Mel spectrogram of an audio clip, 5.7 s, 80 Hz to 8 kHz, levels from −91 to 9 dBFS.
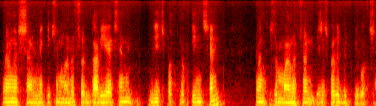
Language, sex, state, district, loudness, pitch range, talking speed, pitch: Bengali, male, Tripura, West Tripura, -21 LUFS, 95-105 Hz, 150 wpm, 100 Hz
